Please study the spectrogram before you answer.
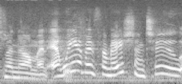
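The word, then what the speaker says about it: Mahnomen: 19th through the 20th manomen is that correct the correct way to pronounce that town Minnesota I think it's I think it's manomen and we have information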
